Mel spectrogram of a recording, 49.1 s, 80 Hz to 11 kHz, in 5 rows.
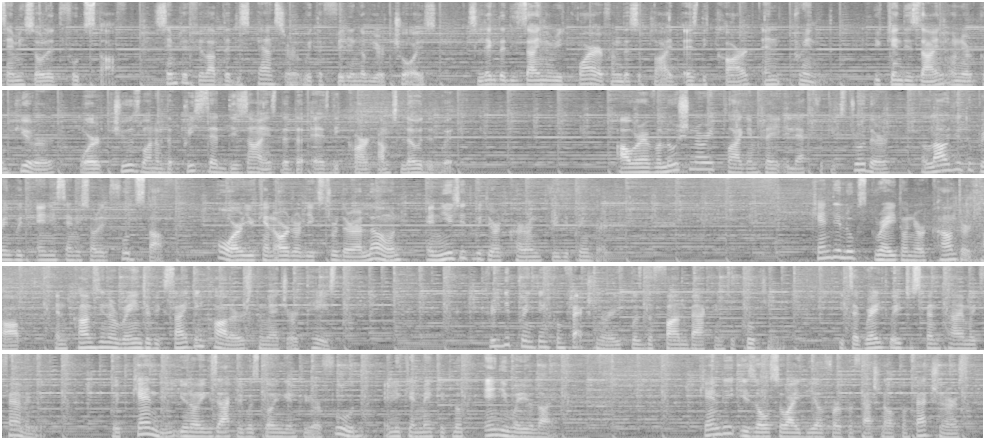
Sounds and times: Speech: 0.0s - 14.4s, 16.0s - 25.8s, 27.8s - 32.9s, 34.3s - 39.8s, 40.4s - 44.9s, 46.3s - 49.0s
Music: 0.0s - 49.0s.

